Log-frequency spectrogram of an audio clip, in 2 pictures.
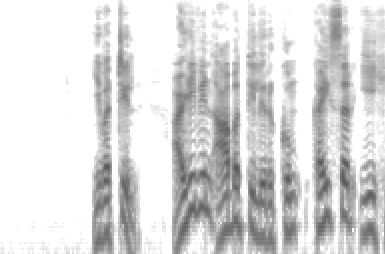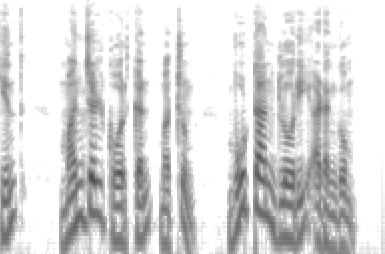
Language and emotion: Tamil, neutral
